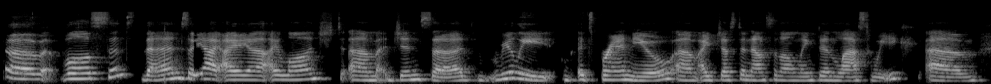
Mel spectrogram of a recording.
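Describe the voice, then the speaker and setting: A woman's voice: mid-range voice, slow, few pauses. A woman in her forties from Hong Kong, chatting as a podcast guest, talking freely with many fillers. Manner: chatty, many fillers, laughs between phrases. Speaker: podcast guest, beverage founder. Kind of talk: casual interview chat.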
